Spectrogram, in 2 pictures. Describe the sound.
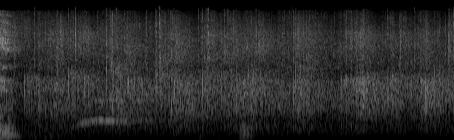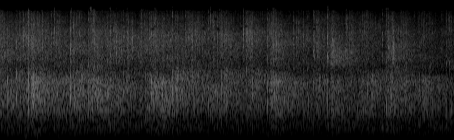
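Steady audience applause fills the whole stretch, a dense, even wash of many hands clapping at constant loudness, with a brief voice heard near the start.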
